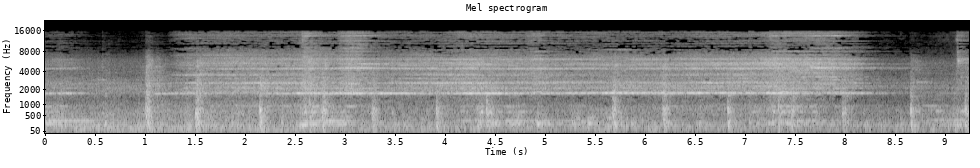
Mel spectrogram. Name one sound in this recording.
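Train wheels squeal steadily against the rails.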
